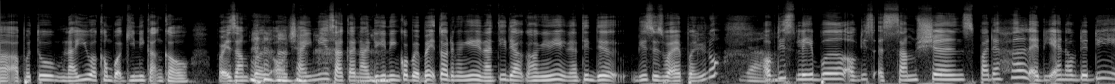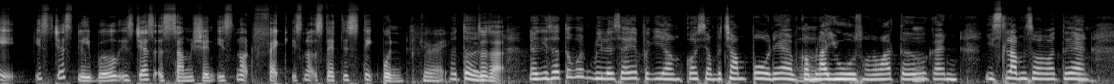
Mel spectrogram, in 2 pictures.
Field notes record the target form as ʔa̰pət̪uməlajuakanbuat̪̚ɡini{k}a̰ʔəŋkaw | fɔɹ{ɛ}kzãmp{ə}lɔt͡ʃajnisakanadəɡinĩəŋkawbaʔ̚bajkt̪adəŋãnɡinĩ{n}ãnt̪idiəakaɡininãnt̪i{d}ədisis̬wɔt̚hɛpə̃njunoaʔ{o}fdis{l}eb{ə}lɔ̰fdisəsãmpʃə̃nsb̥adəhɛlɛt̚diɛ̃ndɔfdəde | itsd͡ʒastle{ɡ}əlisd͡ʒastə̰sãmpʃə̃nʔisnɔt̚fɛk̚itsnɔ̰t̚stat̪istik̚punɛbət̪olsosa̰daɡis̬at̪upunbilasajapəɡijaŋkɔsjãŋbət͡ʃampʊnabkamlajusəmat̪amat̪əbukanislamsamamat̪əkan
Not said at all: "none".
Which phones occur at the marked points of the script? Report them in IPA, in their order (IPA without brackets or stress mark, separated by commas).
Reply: k, ɛ, ə, n, d, ɔ, l, ə, b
